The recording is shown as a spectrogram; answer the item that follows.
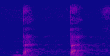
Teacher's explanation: bilabial is with both lips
